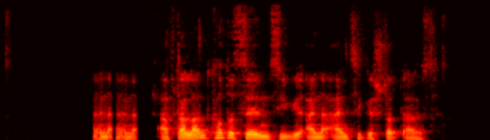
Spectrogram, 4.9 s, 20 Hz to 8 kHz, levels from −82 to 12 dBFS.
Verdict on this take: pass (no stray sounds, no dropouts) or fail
fail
